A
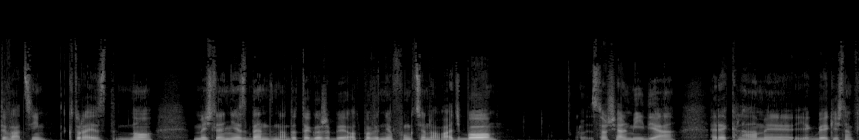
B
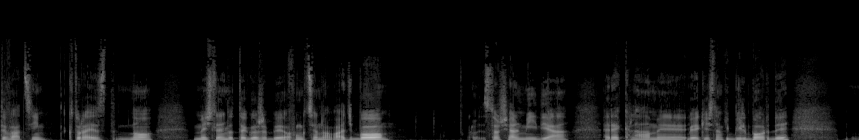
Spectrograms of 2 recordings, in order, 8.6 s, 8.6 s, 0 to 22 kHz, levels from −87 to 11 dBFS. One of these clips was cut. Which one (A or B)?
B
